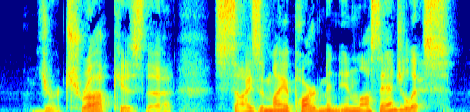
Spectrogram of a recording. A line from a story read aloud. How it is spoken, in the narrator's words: Dawson exclaimed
